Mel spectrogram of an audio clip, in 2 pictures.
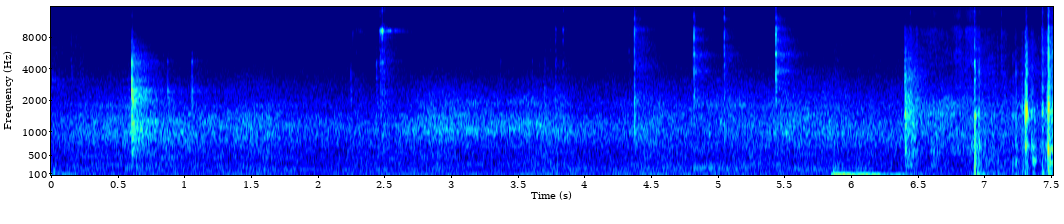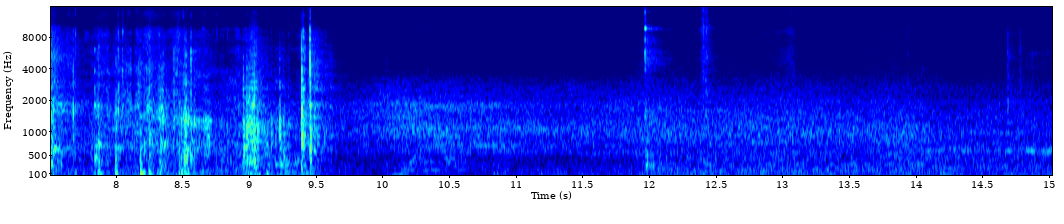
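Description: Hands opening a cardboard box of handlebar grips and taking them out: a run of rustling and knocks in the middle, loudest part, with scattered single clicks of small parts being handled before and after.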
